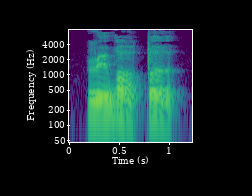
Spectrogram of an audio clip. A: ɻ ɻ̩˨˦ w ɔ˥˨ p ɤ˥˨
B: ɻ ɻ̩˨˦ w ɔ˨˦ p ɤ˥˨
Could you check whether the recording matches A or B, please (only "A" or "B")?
A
